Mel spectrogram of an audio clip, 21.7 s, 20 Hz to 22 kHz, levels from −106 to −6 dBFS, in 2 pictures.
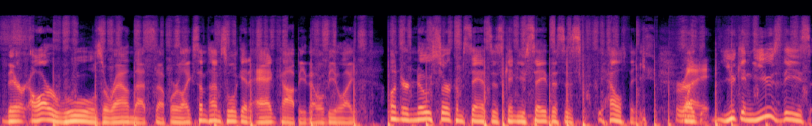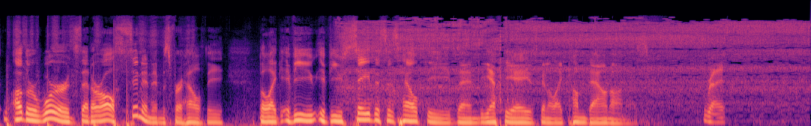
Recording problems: household noises; noticeable; throughout; 10 dB below the speech

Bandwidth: 14 kHz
